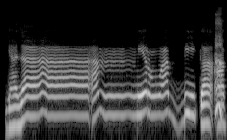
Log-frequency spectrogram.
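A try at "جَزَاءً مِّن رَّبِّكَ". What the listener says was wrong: Ingat ro-nya tadi. Jangan sampai roa, tapi ro. Jazaa'am mir rabb. Nah, Mirab.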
